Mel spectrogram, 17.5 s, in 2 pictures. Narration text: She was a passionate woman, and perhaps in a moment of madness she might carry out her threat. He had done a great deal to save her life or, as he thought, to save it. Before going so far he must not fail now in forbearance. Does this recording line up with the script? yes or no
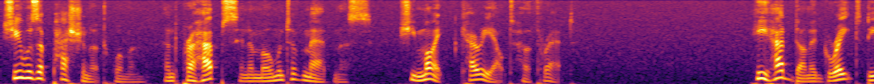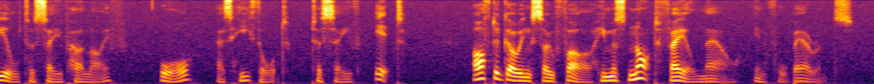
no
